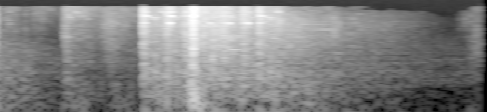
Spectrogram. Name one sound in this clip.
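A rifle fires a single loud, sharp shot that rings out briefly.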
